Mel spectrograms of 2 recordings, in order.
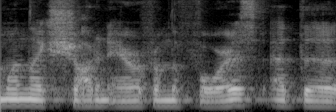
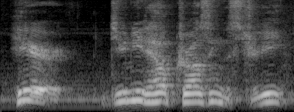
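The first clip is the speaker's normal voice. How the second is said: nice surfer guy; 9 semitones higher, 4 dB louder than usual. Acted. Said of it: "play someone like that who wasn't an idiot".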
